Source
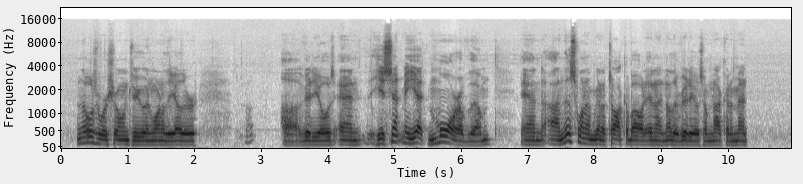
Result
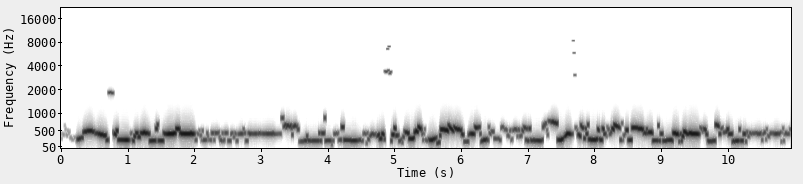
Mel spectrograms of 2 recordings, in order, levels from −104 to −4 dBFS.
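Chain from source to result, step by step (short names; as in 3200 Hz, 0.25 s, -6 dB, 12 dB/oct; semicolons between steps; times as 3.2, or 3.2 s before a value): 3.56–4.21 fixed phaser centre 2500 Hz, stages 8; diffused feedback echo 1.181 s, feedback 51%, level -15.5 dB; loudest bins only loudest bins 1; gain +6 dB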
